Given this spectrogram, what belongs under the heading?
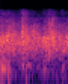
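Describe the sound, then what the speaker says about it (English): Audience applause for a famous music director seated among the crowd at an interview event, a brief, steady patter of clapping heard close and alone. "please clap for him"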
